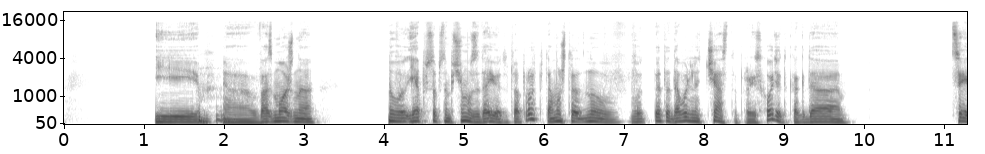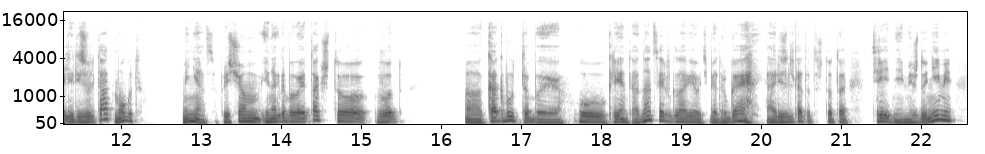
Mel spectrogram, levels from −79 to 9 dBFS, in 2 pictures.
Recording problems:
none

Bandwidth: 15 kHz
